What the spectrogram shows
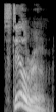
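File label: "stillroom", British English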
